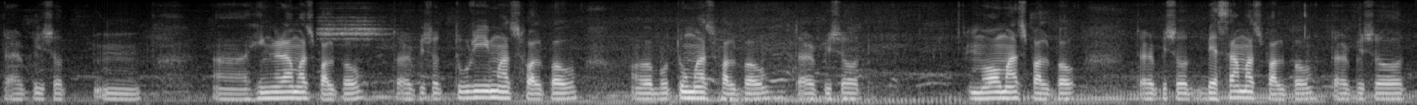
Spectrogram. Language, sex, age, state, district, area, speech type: Assamese, male, 30-45, Assam, Barpeta, rural, spontaneous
